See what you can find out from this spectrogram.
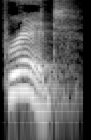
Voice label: "bread", british english

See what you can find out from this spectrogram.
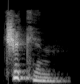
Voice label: "chicken", british english

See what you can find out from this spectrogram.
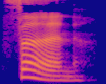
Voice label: "fern", british english

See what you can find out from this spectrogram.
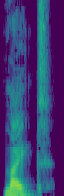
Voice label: "light", us english

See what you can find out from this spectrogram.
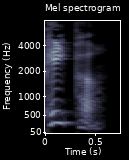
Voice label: "paper", british english

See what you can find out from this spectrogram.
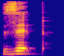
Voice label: "zip", US English

